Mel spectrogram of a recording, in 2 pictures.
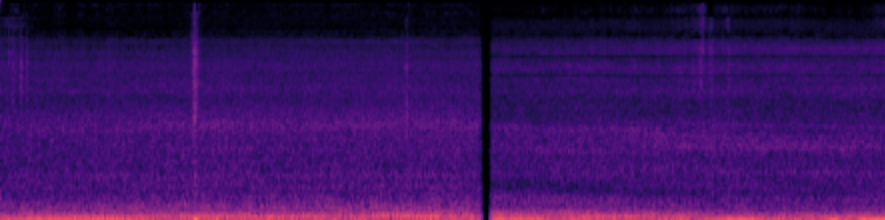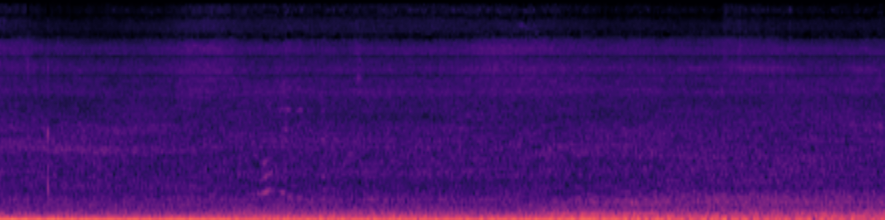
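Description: A bus engine rumbles low and steady during a road journey, heard from inside with road noise, briefly interrupted by a sharp knock, then a deeper, heavier drone.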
